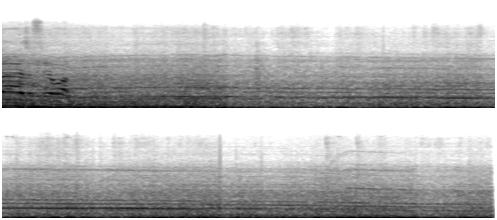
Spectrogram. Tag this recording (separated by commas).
Bus, Speech, Vehicle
